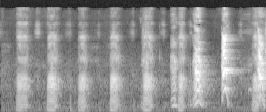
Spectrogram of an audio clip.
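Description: A grunting latex pig toy squeezed again and again, giving a run of short oinking grunts, about two a second.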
